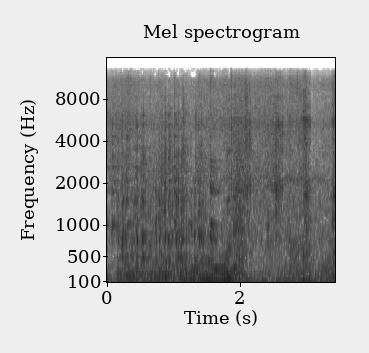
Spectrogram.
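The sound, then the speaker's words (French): Risotto with morels and shallots simmers and is stirred in a pan, a dense, steady sizzle and scraping hiss with a voice briefly audible over it. “On va mijoter tout ça. Continue de remuer notre risotto. Là, on est bien en cuisson.”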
